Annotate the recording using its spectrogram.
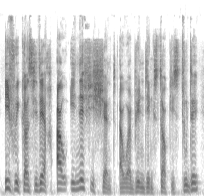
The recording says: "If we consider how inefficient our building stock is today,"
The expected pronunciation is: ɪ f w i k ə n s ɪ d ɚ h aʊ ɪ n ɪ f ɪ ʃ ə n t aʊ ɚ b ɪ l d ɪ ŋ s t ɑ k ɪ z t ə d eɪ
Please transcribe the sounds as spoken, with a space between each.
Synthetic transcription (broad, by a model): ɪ f w i k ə n s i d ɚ h aʊ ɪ n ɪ f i ʃ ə n t aʊ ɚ b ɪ n d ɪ ŋ s t ɑ k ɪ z t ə d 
